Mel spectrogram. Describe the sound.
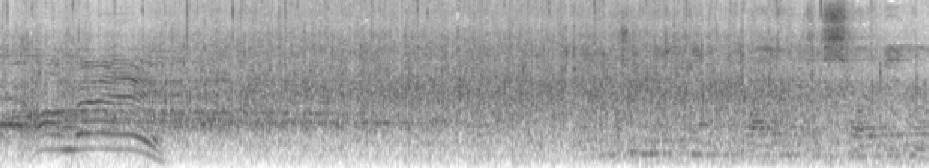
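Audience applause, a dense, steady clapping that fills the whole clip, with a voice briefly heard near the start.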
